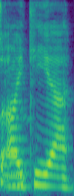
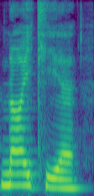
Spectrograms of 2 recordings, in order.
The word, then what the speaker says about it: Nicaea: Oh, not IKEA, Nicaea.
